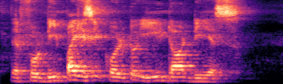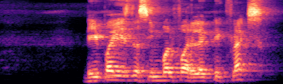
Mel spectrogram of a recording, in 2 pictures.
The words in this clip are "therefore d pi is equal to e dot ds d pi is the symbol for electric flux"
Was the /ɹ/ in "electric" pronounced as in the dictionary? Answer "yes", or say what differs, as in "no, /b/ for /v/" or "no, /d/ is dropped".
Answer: yes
